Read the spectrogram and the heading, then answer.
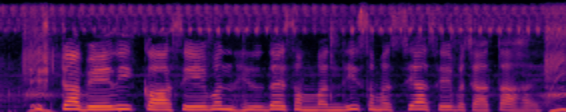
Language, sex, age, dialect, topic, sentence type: Hindi, female, 25-30, Kanauji Braj Bhasha, agriculture, statement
